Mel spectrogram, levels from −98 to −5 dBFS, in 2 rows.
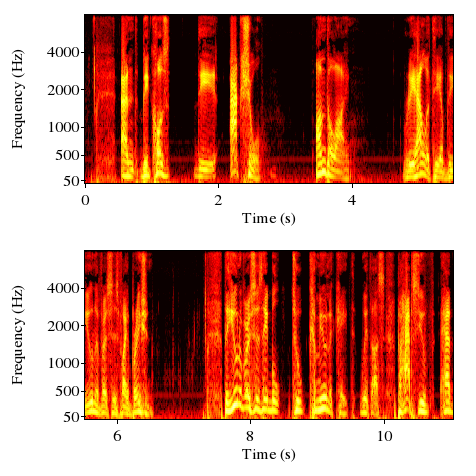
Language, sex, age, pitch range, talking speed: English, male, 50-69, 100-145 Hz, 120 wpm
